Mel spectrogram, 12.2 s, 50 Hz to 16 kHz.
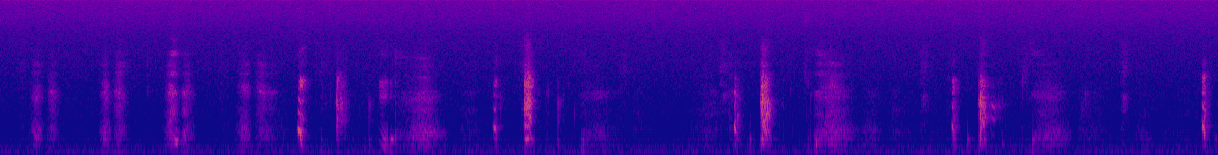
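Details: Sneezing fit that continued an earlier fit and lasted about 20 minutes at fast speed: quick, soft sneezes following one another with brief gasps between.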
